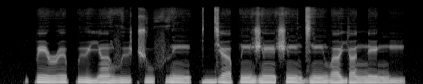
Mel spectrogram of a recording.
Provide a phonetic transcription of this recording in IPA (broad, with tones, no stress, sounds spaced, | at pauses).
p e˥˧ ɹ ɘ˥˩ p ɨ˥˧ j ɐ̃˥˧ v ɨ˥˩ t͡ʃ u˥˧ f ð ĩ˥˩ | dʲ ɐ˥˩ p ĩ˥˧ ʒ ẽ˥˧ ʃ ĩ˥˩ d͡z ĩ˥˧ β ɐ˥˧ j ɐ˥˧ n e˥˧ ŋ i˥˩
